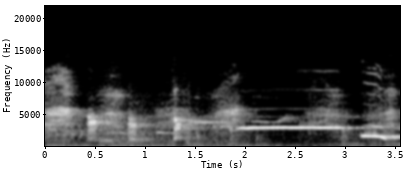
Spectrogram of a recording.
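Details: Male common iora calling a female: scattered chirps, then a clear, prolonged, level high whistle that ends in a lower note curving downward.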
